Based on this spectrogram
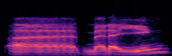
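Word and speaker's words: Medellín: And so Destination Dev, it's in Colombia, Medellin.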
